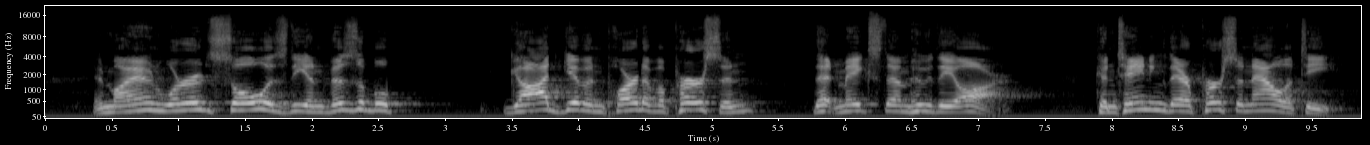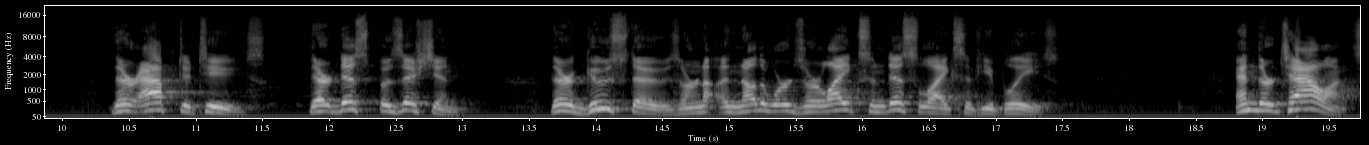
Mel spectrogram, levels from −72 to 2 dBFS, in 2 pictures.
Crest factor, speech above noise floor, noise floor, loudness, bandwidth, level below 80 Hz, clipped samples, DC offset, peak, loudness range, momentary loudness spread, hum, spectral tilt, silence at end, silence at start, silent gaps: 20 dB; 32 dB; -60 dBFS; -28 LUFS; 18 kHz; -60 dBFS; under 0.1%; under 0.1%; -10 dBFS; 3 LU; 11 LU; none; -3.5 dB/octave; 0 s; 0.35 s; none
